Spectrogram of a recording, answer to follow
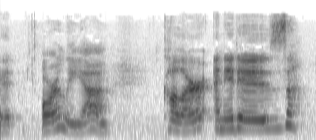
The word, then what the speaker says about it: Orly: Orly.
